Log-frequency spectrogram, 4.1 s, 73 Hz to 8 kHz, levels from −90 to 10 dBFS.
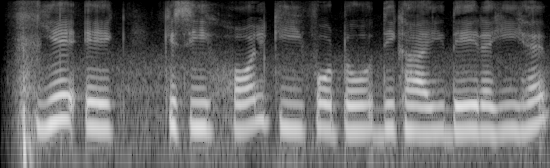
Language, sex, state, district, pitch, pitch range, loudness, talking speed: Hindi, female, Rajasthan, Jaipur, 220 Hz, 215-235 Hz, -13 LUFS, 145 wpm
